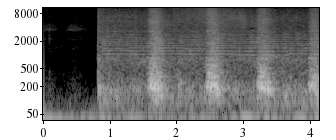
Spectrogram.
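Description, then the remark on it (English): A steam train pulling away, with slow, rhythmic chuffs of steam over a steady hiss. About four evenly spaced bursts follow a brief silence, moderately loud, with no talking. “Is that the Gronk train leaving the station?”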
